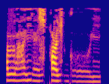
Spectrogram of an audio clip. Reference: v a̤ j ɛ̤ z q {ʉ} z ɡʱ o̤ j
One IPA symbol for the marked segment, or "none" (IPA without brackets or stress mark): ʉ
